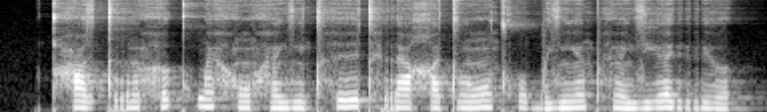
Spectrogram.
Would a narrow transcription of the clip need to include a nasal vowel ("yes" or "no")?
yes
